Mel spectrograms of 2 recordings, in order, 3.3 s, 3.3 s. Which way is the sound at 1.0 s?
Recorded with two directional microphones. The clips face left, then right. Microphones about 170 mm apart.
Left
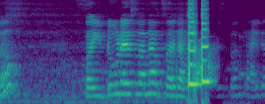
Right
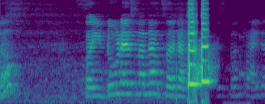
25° left (ahead or behind).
